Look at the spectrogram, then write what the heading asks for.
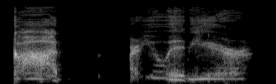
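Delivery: very high, lone calling voice. In a tabletop game, a player's character calls out in a hallway: very quiet. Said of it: "I'm just gonna say very quietly".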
